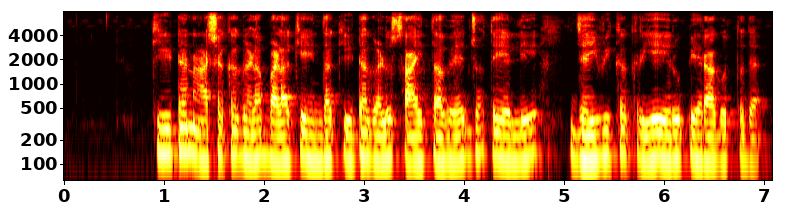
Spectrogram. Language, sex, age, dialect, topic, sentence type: Kannada, male, 18-24, Mysore Kannada, agriculture, statement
